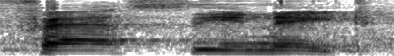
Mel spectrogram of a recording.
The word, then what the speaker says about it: fascinate: মনে রাখবে, একই সাউন্ডযুক্ত লেটার যদি পাশাপাশি থাকে, দুটিকে একটি হিসেবে উচ্চারণ করতে হবে, ঠিক আছে?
